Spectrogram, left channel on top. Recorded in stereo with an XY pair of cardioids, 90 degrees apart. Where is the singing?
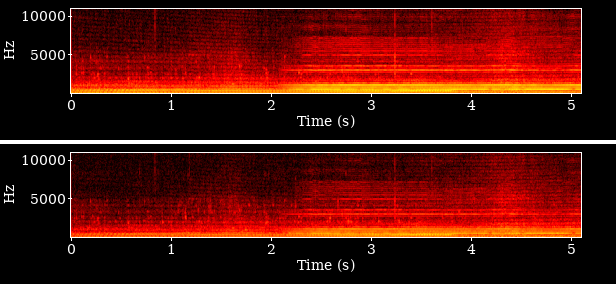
55° left.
